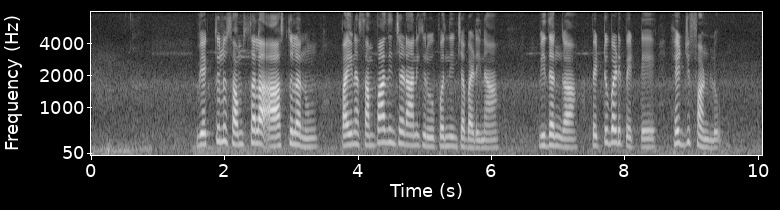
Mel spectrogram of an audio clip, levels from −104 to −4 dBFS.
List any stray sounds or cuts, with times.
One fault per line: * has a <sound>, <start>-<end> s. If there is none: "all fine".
all fine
